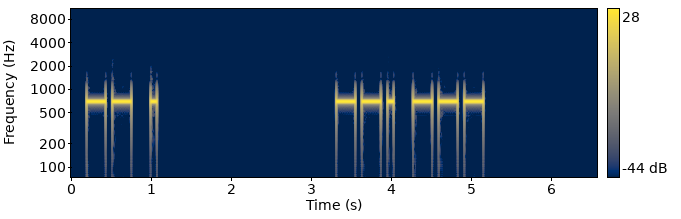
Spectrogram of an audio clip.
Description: Morse code, heard as a keyed tone, about 15 wpm, 700 Hz. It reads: ME GO
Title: 4x Word-Spacing - Sentences from Top 300 Words - 15wpm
